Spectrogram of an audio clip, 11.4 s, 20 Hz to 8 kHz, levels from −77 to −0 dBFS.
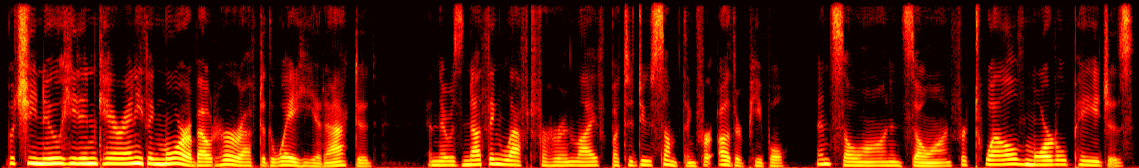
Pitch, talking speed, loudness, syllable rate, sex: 185 Hz, 220 wpm, -16 LUFS, 5.4 syllables/s, female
